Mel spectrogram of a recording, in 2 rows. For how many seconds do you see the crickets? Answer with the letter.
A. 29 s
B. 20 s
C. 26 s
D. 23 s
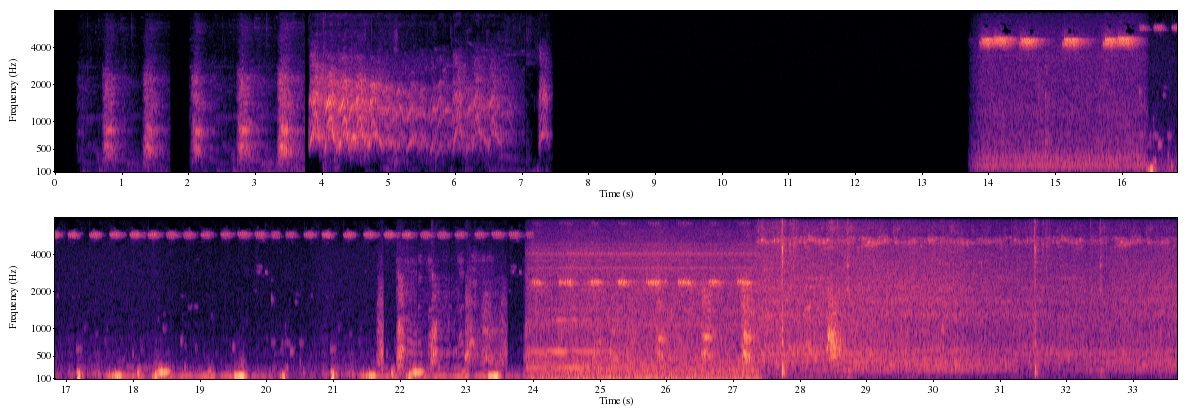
B.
